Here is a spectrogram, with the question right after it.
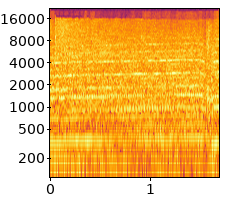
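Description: A Porsche Group 3 race car in a racing video game holds a steady, high engine drone at speed, a continuous whirring tone with no talk over it.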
